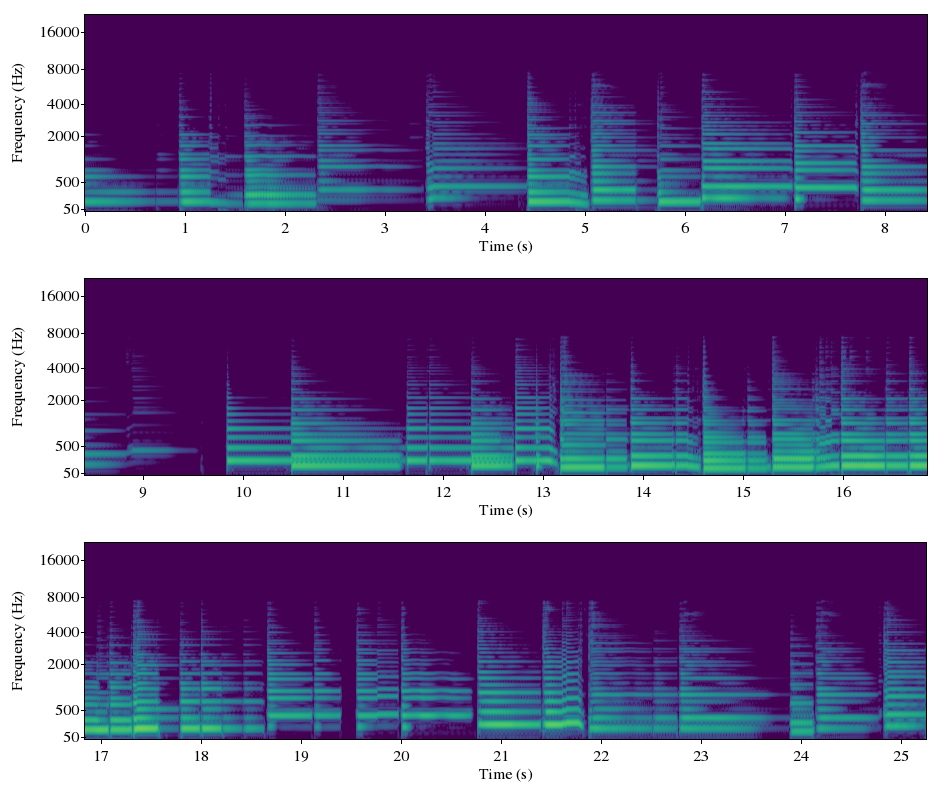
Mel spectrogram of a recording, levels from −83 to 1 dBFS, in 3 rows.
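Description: Noise suppressor applied to music, running throughout this music clip: a speech-tuned suppressor treats sustained tones and ambience as noise, so the level keeps swinging by roughly 10 dB, with attacks passing while held notes and tails sink, giving a pumping, thinned sound. Sound cut by the noise suppressor is heard at 0.00–1.63 s, 1.98–3.46 s, 5.53–5.75 s, 8.44–9.61 s, 17.63–17.82 s, 18.22–18.69 s, 23.50–23.91 s and 24.37–24.86 s. In these stretches the suppressor clamps steady or decaying material hardest, dropping it by about 14 to 21 dB and cutting decays short.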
